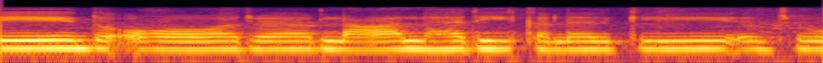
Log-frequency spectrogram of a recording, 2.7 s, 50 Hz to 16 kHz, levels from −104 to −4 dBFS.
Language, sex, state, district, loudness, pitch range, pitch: Hindi, female, Odisha, Nuapada, -15 LUFS, 180-190 Hz, 185 Hz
